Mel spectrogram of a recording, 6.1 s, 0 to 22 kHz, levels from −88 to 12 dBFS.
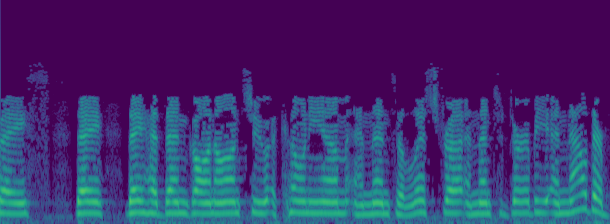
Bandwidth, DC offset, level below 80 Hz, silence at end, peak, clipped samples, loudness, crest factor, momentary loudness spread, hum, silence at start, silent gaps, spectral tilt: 6.2 kHz; under 0.1%; -54 dBFS; 0 s; -10 dBFS; under 0.1%; -25 LUFS; 14 dB; 6 LU; none; 0 s; none; -5 dB/octave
